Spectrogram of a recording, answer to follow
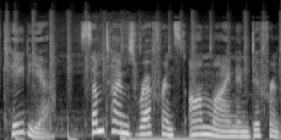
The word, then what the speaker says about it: Kadecia: To be clear, the pronunciation is Kadecia, sometimes referenced online in different variations, but the central figure remains the same.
